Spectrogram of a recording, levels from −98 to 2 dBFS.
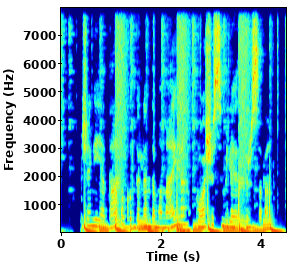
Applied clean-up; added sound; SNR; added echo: classical method Wiener filter.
